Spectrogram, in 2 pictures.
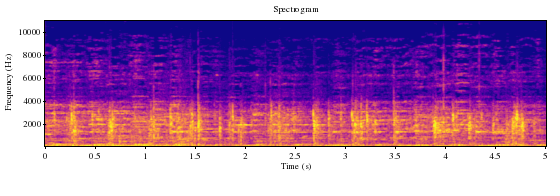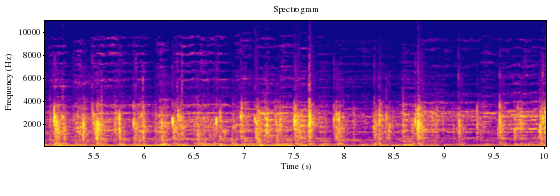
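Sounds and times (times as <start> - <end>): dancers' shoes stamping on stage: 0.0 - 10.0
folk dance music with strummed strings: 0.0 - 10.0.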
